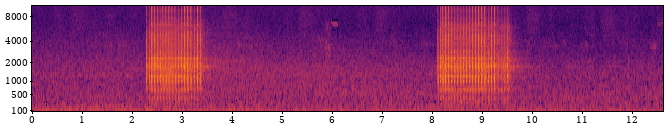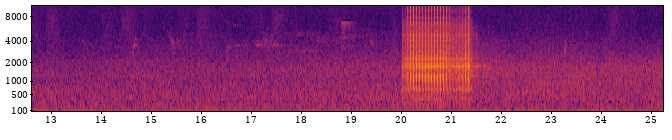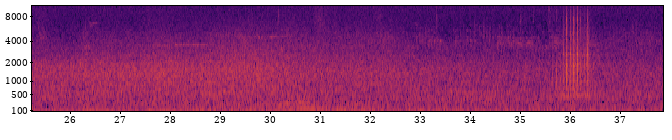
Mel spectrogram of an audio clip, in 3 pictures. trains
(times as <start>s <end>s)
3.6s 8.1s, 9.8s 20.0s, 21.7s 35.7s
